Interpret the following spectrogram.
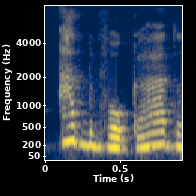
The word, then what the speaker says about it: advogado: Observa aqui, ó. Advogado. Nós pronunciamos advogado.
